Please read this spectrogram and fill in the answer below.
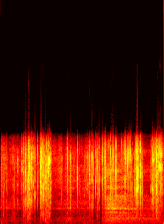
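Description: Foil wrapper of a trading-card pack crinkling and tearing as it is pulled open by hand, an irregular run of crackles that is loudest in the first half-second.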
